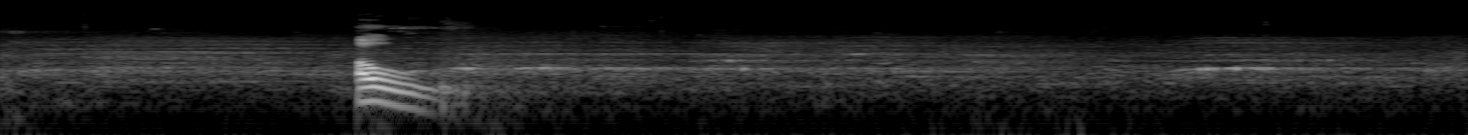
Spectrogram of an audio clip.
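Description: Young men call out faintly across a large echoing gym.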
